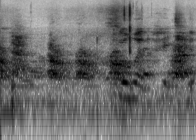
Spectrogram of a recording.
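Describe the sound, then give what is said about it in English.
Dogs bark over and over in quick succession, about five sharp, moderately loud barks in two seconds with short gaps between them, echoing a little as if outdoors. “And, um, those dogs are going to sound really good on the, the podcast.”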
